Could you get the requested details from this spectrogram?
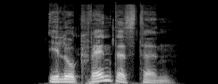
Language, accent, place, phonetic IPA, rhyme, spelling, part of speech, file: German, Germany, Berlin, [ˌeloˈkvɛntəstn̩], -ɛntəstn̩, eloquentesten, adjective, De-eloquentesten.ogg
- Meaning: 1. superlative degree of eloquent 2. inflection of eloquent: strong genitive masculine/neuter singular superlative degree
